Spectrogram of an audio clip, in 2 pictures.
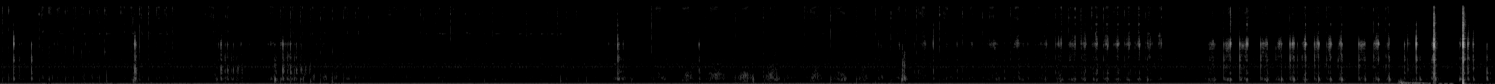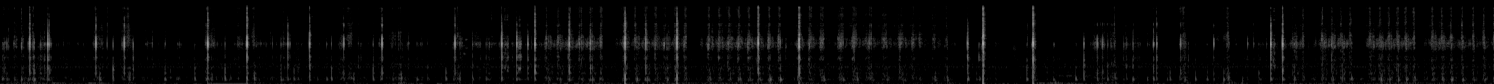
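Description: A vegetable peeler scraping strips off a carrot in repeated strokes over a wooden cutting board, the strokes getting louder and sharper about halfway through. Near the end a chef's knife chops the carrot, its blade striking the bamboo board in quick taps.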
